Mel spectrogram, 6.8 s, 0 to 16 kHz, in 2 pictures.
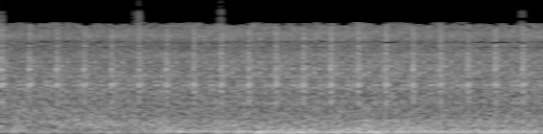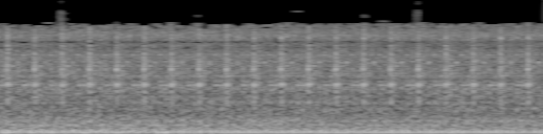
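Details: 2017 Ford Ranger, 67,000 km, no power loss or oil consumption: steady rapid ticking knock about three per second over the idle rumble; injector or internal engine fault suspected, not confirmed.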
